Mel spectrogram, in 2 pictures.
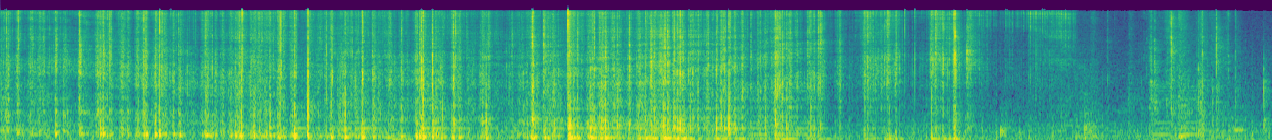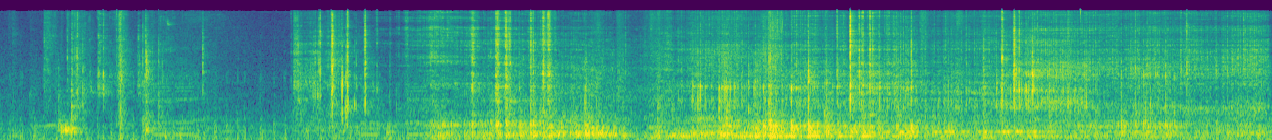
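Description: Blue painter's tape being peeled off a countertop edge and crumpled, an irregular crackling and tearing with many small clicks.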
